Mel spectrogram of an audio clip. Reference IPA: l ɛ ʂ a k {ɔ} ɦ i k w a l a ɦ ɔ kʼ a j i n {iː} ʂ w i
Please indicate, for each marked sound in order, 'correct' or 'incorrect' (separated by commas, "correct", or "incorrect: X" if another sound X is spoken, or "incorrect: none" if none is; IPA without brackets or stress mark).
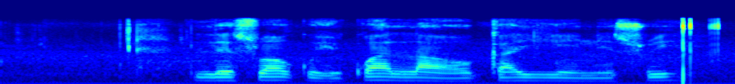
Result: incorrect: u, incorrect: i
